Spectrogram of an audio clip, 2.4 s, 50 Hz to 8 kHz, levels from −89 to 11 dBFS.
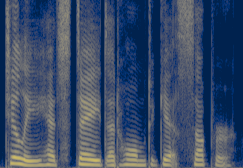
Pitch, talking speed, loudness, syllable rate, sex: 220 Hz, 195 wpm, -18 LUFS, 4.3 syllables/s, female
